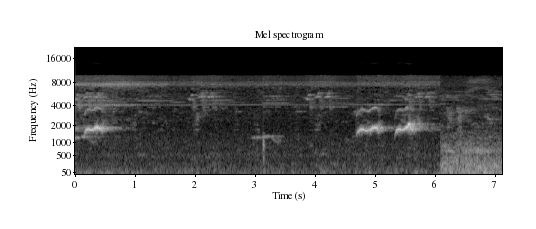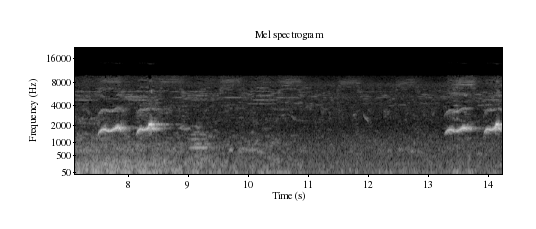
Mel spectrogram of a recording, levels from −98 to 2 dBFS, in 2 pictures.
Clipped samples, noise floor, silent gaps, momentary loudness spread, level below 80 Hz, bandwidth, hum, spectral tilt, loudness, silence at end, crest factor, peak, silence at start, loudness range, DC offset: under 0.1%; -54 dBFS; none; 26 LU; -50 dBFS; 10.5 kHz; none; -2 dB/octave; -23 LUFS; 0 s; 22 dB; -6 dBFS; 0 s; 20 LU; under 0.1%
